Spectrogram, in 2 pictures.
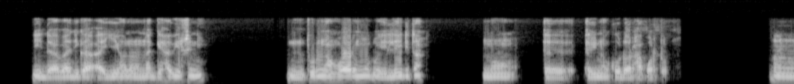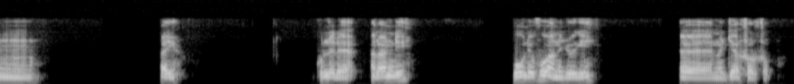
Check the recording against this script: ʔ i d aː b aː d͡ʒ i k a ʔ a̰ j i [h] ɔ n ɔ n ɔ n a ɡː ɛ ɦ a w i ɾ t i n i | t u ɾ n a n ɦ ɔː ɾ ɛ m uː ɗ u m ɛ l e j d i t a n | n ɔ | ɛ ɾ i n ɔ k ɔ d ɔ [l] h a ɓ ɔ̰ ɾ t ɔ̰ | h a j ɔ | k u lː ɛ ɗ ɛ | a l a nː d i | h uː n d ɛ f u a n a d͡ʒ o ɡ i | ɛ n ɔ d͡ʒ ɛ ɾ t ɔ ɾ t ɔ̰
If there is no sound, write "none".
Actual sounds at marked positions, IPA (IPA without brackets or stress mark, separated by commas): h, ɾ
